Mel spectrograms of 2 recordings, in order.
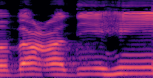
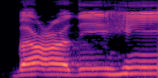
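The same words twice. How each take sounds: No difference in how they are said.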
